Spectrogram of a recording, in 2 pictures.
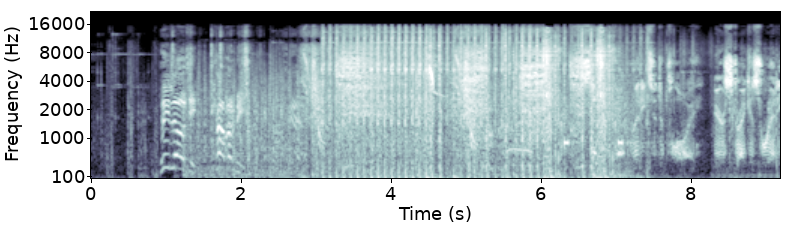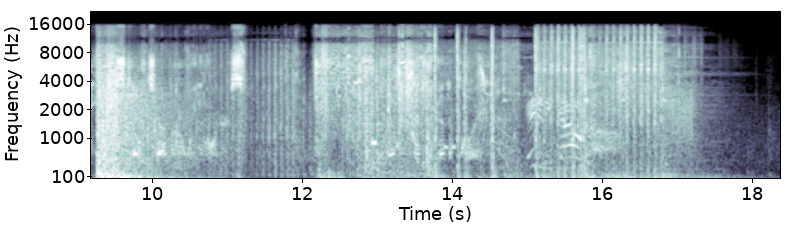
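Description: Rifle shots crack out in rapid bursts.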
